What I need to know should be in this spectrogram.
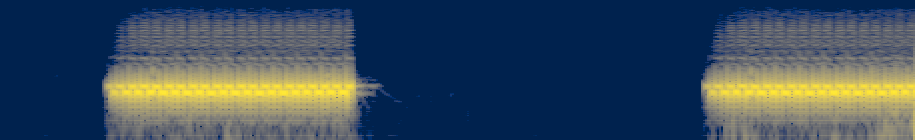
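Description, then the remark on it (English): Two long ringback tones sound on an outgoing phone call, each about a second and a quarter, separated by a silent pause of nearly two seconds, steady and fairly loud. “Let me see if he pick up.”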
